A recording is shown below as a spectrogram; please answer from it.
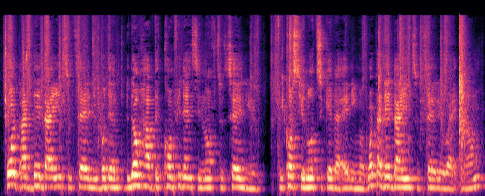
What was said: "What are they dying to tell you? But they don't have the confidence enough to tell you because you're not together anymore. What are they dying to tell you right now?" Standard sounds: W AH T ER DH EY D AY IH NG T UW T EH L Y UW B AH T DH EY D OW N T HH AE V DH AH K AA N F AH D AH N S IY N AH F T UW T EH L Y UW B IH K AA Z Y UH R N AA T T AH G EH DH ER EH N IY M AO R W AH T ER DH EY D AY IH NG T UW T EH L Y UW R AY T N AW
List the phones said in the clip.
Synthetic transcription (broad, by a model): W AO T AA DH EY D AY IH NG T UW T EH L Y UW B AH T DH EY D OW N T HH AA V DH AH K AA N F AH D AH N S IY N AH F T UW T EH L Y UW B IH K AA S Y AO N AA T T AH G EH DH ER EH N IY M AO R W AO T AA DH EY D AY IH NG T UW T EH L Y UW R AY T N AW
